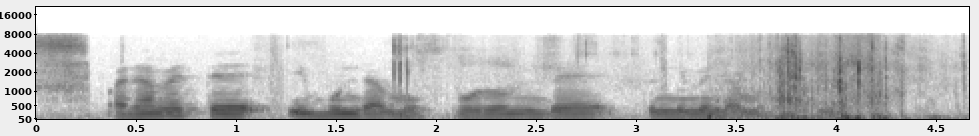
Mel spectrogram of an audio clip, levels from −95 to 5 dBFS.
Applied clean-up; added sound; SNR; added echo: none; Writing; 3 dB; none.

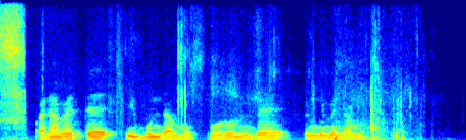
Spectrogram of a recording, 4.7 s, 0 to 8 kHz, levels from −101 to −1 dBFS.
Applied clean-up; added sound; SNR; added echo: neural mask model RNNoise.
